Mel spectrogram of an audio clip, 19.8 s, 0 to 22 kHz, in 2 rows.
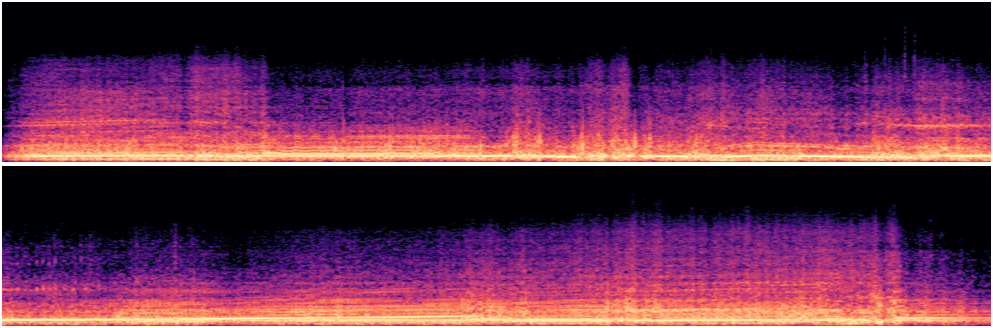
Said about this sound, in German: ich das Glück, in einem BMW 507 der Serie 2 einen halben Tag lang über mehrere große Alpenpässe mitfahren zu können. Und deshalb können wir uns jetzt gemeinsam kurz mal anhören, wie es in einem 507 so klingt, wenn er ziemlich engagiert gefahren wird.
